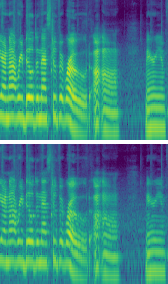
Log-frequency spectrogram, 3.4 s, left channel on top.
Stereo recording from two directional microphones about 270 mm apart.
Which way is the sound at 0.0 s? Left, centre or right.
Centre.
